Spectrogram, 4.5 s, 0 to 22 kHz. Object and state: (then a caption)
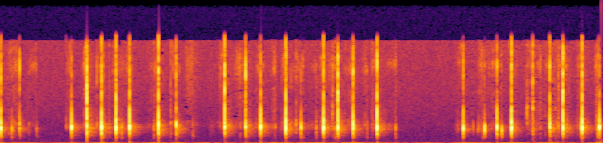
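Mechanical keyboard with plastic keycaps. Fingertips type continuously on a cream mechanical keyboard with plastic keycaps, producing sharp, bright clicks centered around 2.4 kHz. The key presses come in quick bursts with a short pause near three seconds, and each stroke is dry with almost no ring.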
